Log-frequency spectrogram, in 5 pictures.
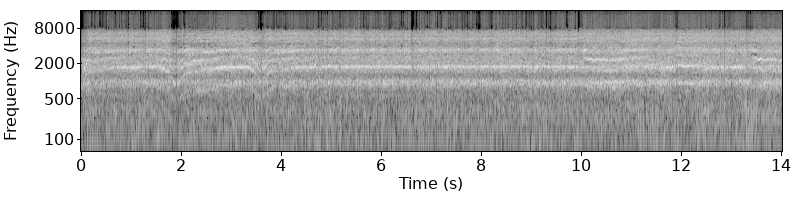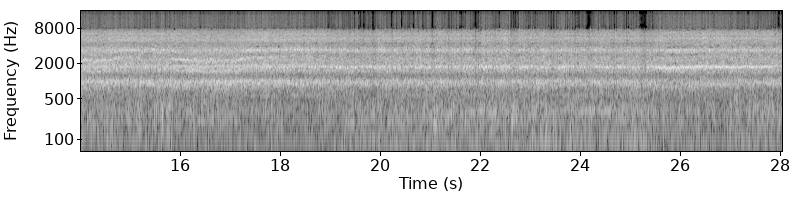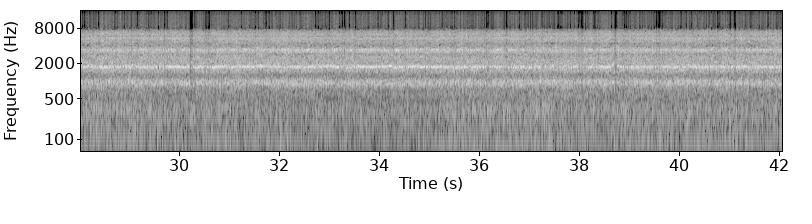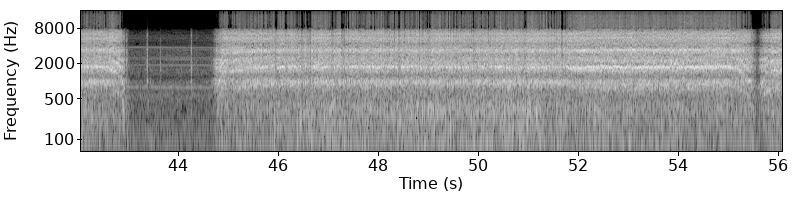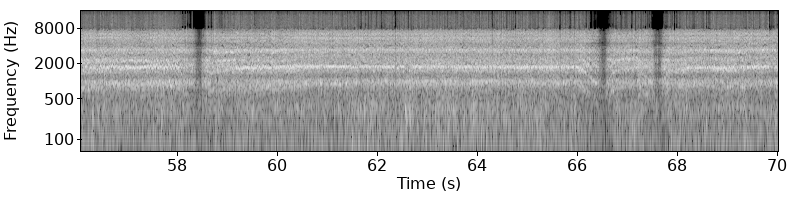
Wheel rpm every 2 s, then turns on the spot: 130, 180, 210, 230, 230, 230, 230, 220, 220, 230, 230, 230, 230, 230, 230, 230, 230, 230, 230, 230, 230, 180, 50, 230, 230, 230, 220, 190, 160, 150, 220, 240, 230, 160, 180.
66-68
